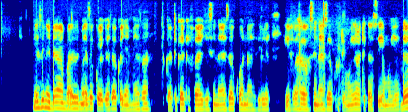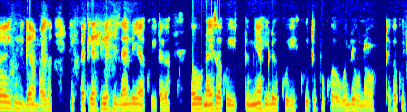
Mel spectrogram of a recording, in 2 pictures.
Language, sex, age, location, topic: Swahili, male, 36-49, Nakuru, health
